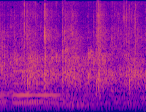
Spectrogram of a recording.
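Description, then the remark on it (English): A crowd claps together after a prayer to celebrate God, a dense, steady burst of applause lasting the whole moment, with a faint sustained musical tone underneath at the start. “Celebrate God with a clap.”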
